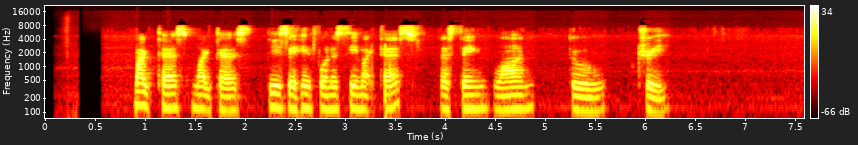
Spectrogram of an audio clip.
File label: Jabra Elite Active 65T Quiet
